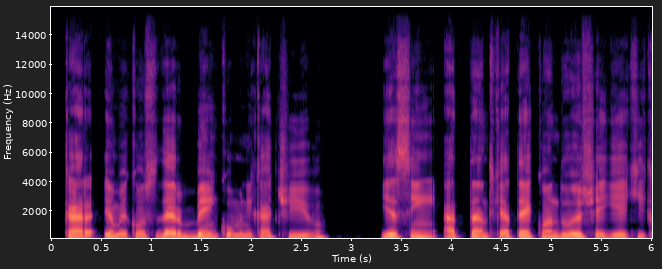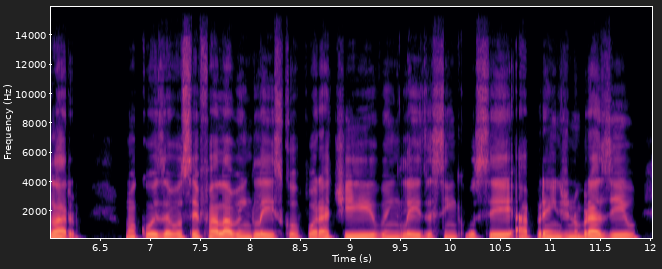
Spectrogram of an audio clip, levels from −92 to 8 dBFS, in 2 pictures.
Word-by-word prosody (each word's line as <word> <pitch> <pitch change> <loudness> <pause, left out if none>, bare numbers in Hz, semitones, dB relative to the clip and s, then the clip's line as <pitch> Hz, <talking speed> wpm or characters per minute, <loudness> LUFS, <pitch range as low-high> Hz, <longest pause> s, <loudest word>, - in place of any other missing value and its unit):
Cara, 155 -1 +5
eu 145 - +4
me 225 +4 0
considero 160 -8 +3
bem 155 - +3
comunicativo 145 - -3 0.6
e, - - +3
assim, 135 -4 +2
a - - +3
tanto 155 +5 +1
que - - -3
até 135 0 +4
quando 155 +2 +1
eu 140 - +7
cheguei 115 -4 -1
aqui, 110 +1 -7
claro, 130 -3 +1 0.5
uma 110 - -2
coisa 105 0 0
é - - +1
você 120 +2 -1
falar 110 -3 +2
inglês 105 -1 -2
corporativo, 120 +2 -2
inglês 105 0 -3
assim 105 0 -7
que - - -17
você 105 0 -1
aprende 110 +3 -3
no 115 0 -2
Brasil. 115 -1 0
120 Hz, 155 wpm, -23 LUFS, 105-140 Hz, 0.6 s, eu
